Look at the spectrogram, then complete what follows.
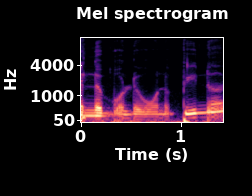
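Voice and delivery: low giant voice through laughter; laughing as the giant; Andre the Giant voice. Retold or imitated. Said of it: "That's funny".

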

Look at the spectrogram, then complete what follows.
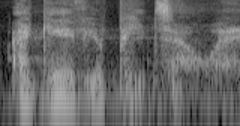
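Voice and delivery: a sheepish whisper of the bad news; whispered confession. Pizza guy to the pastor, whispering the bad news. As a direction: breathe it out like you're afraid to admit it. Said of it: "the guy looked at me and he goes".

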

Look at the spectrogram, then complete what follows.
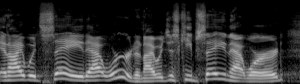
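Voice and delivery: ordinary talk, nothing marked

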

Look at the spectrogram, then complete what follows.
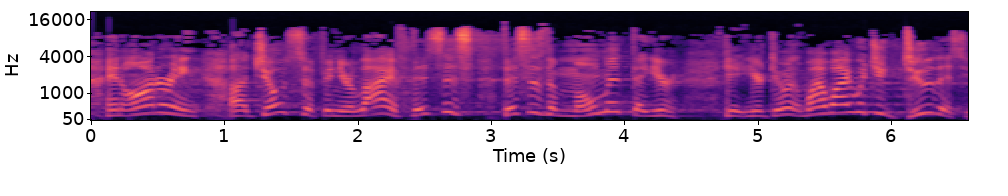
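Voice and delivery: high-pitched, fretful reproach; exasperated scolding. Acted. Worried mother scolding twelve-year-old son, exasperated. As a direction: scold in disbelief, words stumbling out.

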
